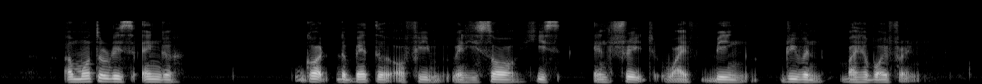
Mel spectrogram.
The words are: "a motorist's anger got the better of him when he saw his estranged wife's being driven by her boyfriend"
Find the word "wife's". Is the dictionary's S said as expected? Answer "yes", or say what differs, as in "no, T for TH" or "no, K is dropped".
no, S is dropped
